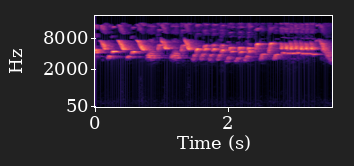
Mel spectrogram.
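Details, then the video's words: Goldfinch song in kubiya Malaga style, a continuous high, rapid twitter of buzzy and liquid notes without pause, mixed trills and chirps running through the whole stretch. "تغريد الحسون كوبية ملقا canto chardonnert"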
